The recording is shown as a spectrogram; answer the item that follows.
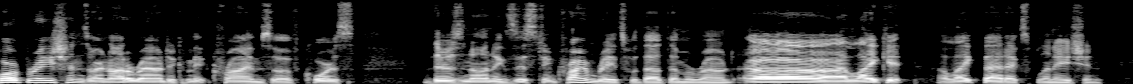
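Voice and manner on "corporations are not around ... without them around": normal talking voice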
